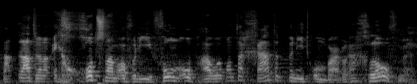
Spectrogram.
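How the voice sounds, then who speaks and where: Young vain newspaperman, self-assured, insistent, expressive pitch swings, radio drama. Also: quick pace. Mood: insistent, irritated. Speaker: actor.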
